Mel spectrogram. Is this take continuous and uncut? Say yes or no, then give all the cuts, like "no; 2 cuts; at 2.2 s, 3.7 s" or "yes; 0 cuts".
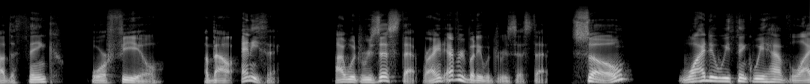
no; 1 cut; at 5.5 s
